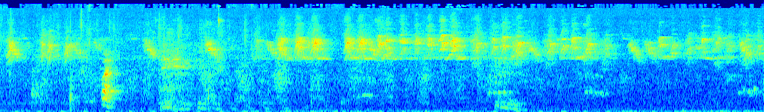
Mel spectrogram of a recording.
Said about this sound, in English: Barn swallows, house sparrows, rock pigeons, each of these species might easily be found by visiting a barn during breeding season. It's early July and I've set up a field recorder in a barn at Wayne Terryberry's goat farm in Carluke, Ontario.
